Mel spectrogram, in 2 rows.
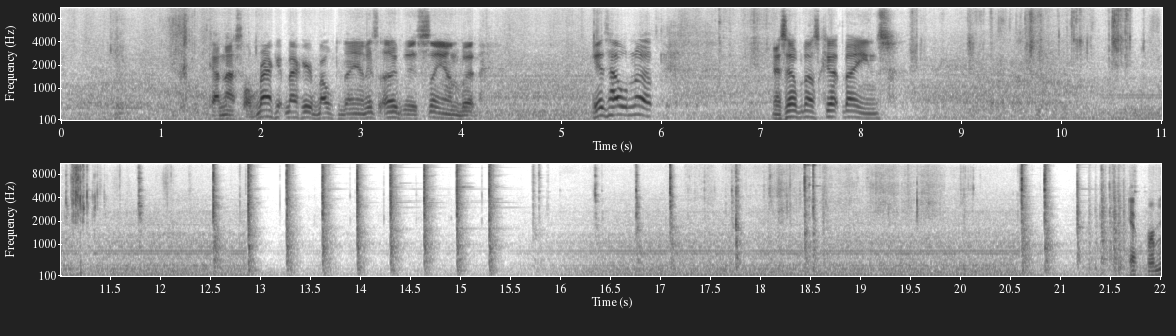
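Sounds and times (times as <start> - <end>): low engine hum: 3.8 - 13.2, 15.7 - 20.8
hammer clanging on metal: 12.5 - 15.6.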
